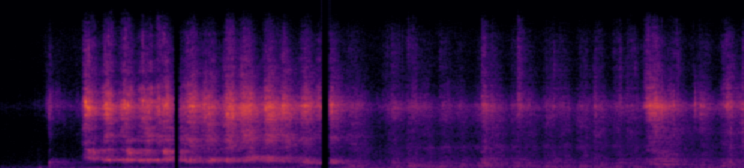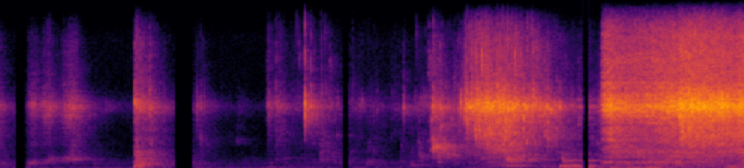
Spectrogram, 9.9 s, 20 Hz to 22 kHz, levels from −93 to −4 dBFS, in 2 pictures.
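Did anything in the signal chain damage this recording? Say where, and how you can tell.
Yes. Blocks of digital silence occur at 1.16–1.20 s (40 ms), 2.14–2.20 s (57 ms), 5.07–5.14 s (70 ms), 6.13–6.25 s (120 ms), 7.25–7.29 s (40 ms) and 8.85–8.89 s (40 ms). The sound drops abruptly to silence and returns with no fade. The gaps are heard as short holes, the 120 ms one the longest. This points to the driver or buffer stage, where the output buffer was not filled in time.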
